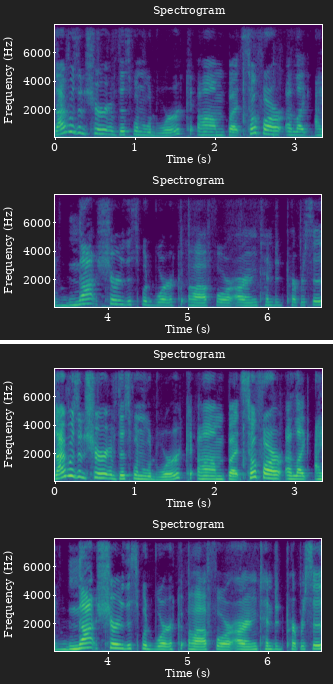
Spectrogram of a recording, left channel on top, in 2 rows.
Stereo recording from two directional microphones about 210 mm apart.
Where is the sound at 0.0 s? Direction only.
45° right (ahead or behind).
